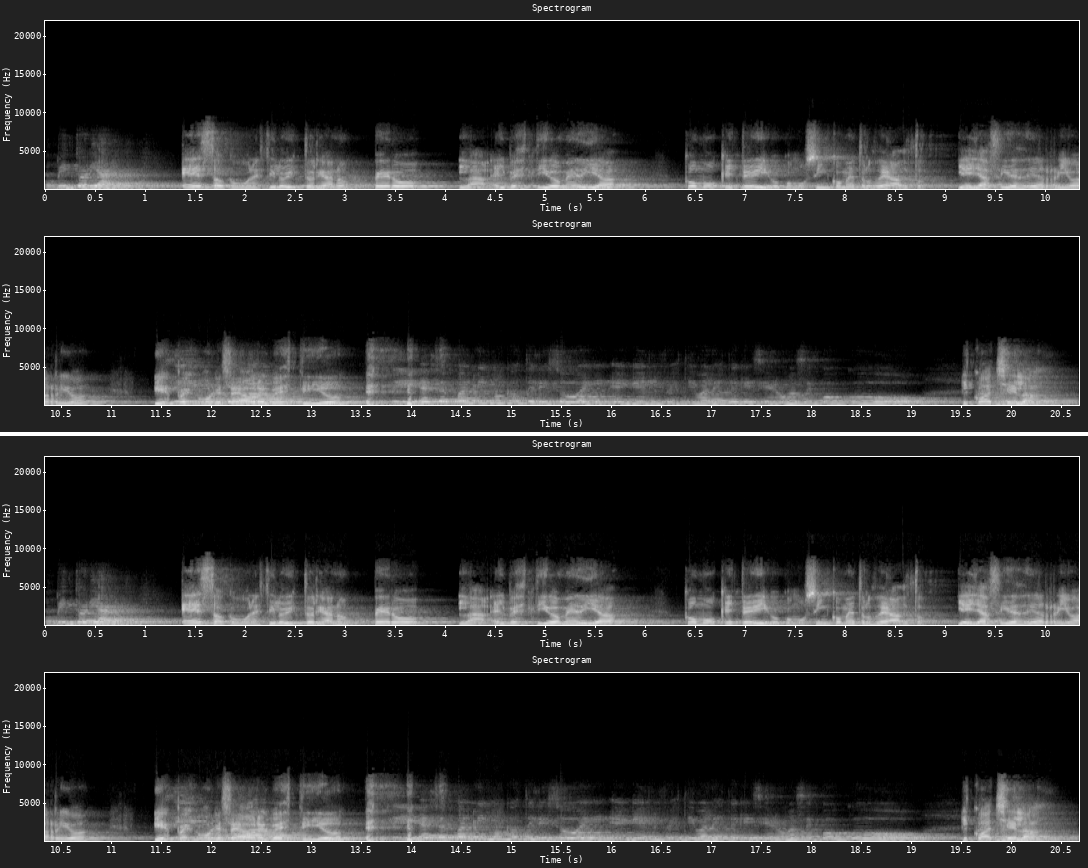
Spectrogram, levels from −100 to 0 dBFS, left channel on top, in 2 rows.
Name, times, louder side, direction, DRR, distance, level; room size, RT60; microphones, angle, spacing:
voice 1, 0.1-0.8 11.6-12.8 13.8-19.0 19.7-20.4, equal, 60° right, 0 dB, 7.3 m, -27 dB
voice 2, 1.4-3.8 4.1-5.7 6.4-8.8 9.1-10.8 11.4-13.7 19.5-20.3, equal, 35° right, 9 dB, 1.2 m, -22 dB
25.5 x 22.5 x 9.0 m, 2.1 s
head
